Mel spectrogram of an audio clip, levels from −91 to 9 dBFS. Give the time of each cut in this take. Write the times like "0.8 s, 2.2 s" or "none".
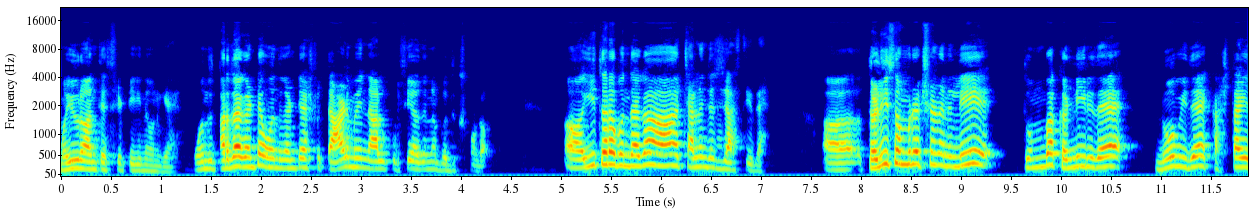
1.6 s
